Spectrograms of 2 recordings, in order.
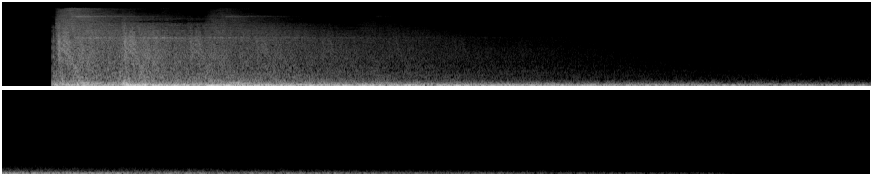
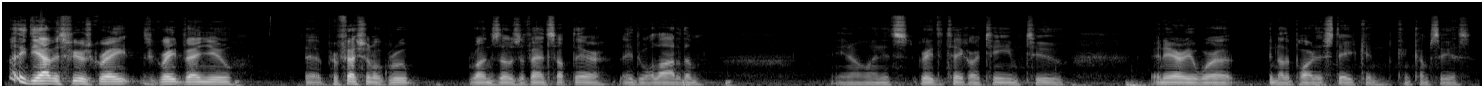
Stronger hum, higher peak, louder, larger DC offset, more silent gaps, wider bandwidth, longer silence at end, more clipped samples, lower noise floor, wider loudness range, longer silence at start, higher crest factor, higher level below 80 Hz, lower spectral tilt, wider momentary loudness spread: neither; second, -6 dBFS vs 0 dBFS; second, -28 LUFS vs -23 LUFS; neither; neither; first, 16.5 kHz vs 11.5 kHz; first, 4 s vs 0.15 s; neither; first, -68 dBFS vs -53 dBFS; first, 24 LU vs 8 LU; first, 0.5 s vs 0.05 s; about the same, 20 dB vs 24 dB; first, -28 dBFS vs -46 dBFS; about the same, -4 dB/octave vs -5 dB/octave; first, 25 LU vs 19 LU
